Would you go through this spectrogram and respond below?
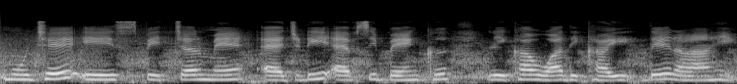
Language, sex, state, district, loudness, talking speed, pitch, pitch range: Hindi, female, Madhya Pradesh, Dhar, -14 LUFS, 100 wpm, 220 Hz, 205-230 Hz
